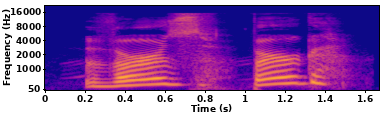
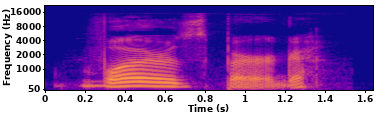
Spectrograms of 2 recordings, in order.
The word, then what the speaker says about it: Würzburg: She enrolled at a University of Würzburg. That's a W, so it's pronounced with a V. – Very good. – Würzburg.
